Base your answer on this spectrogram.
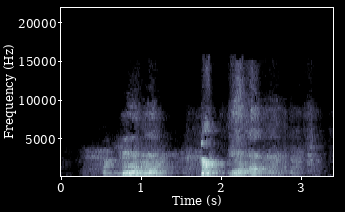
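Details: Great Dane giving three short, hoarse, broad barks about a second apart, with people talking nearby.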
